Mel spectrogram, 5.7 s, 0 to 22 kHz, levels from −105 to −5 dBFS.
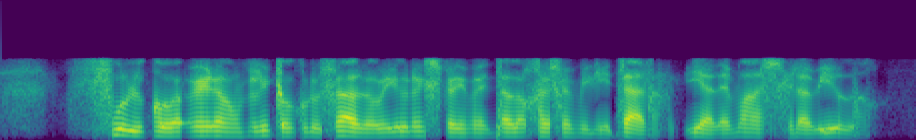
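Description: Speech heard through an LPC-10 vocoder, throughout. At 2.4 kbit/s it sounds buzzing and robotic, with heavy damage. Nothing is heard above about 3.9 kHz.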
